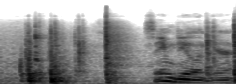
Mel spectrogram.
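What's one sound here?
A metal door latch handle clicks and clunks as it turns.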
